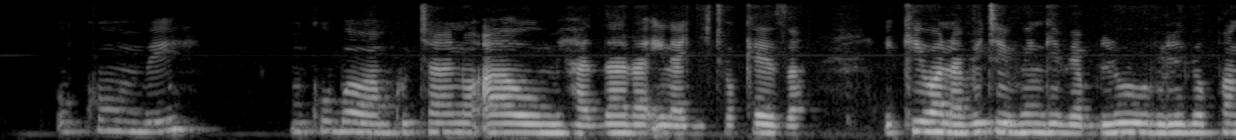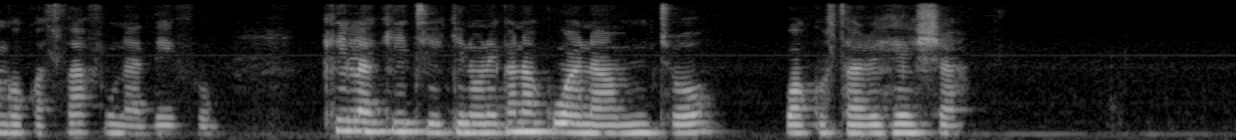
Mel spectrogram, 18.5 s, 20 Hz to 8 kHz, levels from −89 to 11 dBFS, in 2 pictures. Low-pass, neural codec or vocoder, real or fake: 7.2 kHz; none; real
